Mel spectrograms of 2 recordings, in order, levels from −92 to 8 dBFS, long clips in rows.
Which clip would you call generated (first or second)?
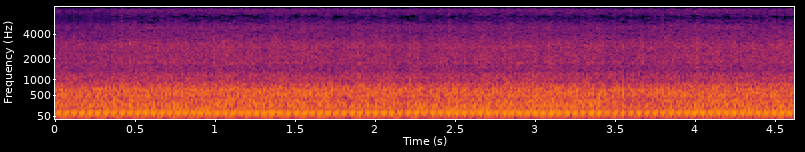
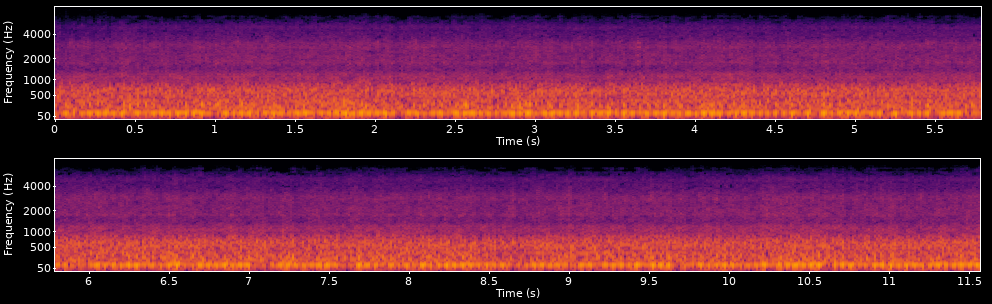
second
